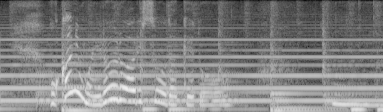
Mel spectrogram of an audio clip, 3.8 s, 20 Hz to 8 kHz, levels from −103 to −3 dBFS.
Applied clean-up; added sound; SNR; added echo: none; Wind instrument, woodwind instrument; 6 dB; none.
